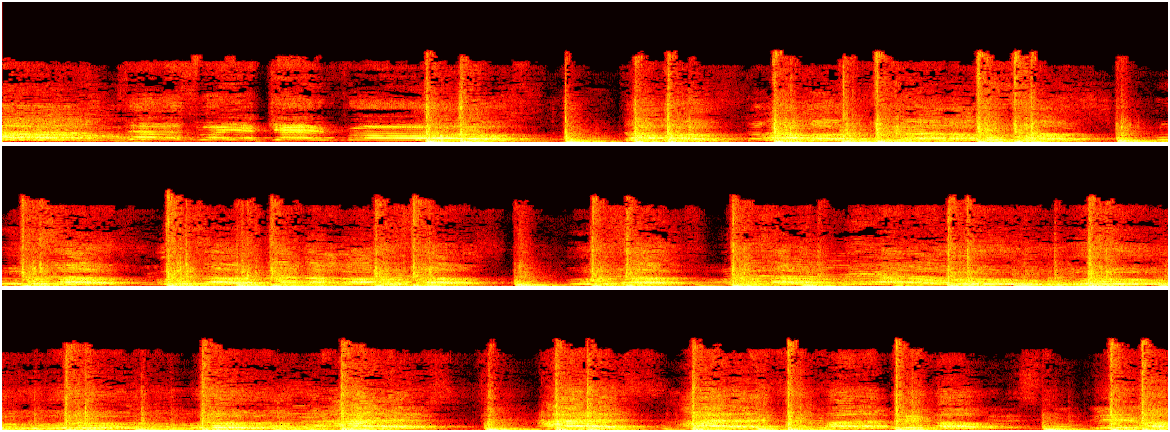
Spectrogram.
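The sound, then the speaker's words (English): The Moana Pacifica rugby team loudly chants its team song in unison, starting with a sustained group call, then a forceful rhythmic chant punctuated by heavy stomping thuds throughout. “And I feel like the Moana Pacifica team song is up there with one of the best.”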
